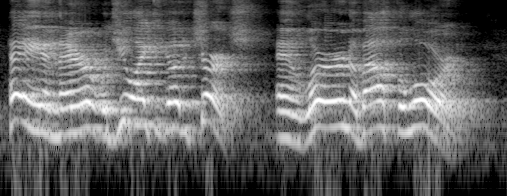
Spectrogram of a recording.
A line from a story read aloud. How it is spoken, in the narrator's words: ask him one more time, this time putting his face up against the centipede's house and shouting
